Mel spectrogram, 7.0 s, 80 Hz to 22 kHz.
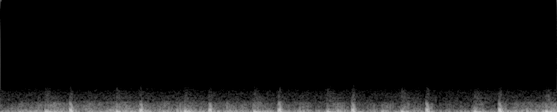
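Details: Male heartbeat and breathing heard on stethoscope auscultation: a steady heartbeat at about 67 a minute with soft breathing sounds behind it; normal heart sounds with breathing.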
